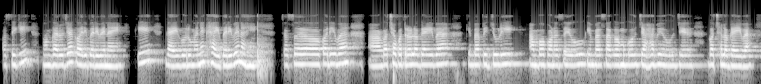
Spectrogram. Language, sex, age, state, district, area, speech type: Odia, female, 30-45, Odisha, Khordha, rural, spontaneous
